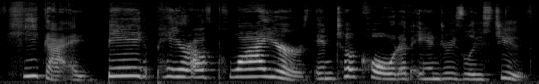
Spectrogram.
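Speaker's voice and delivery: plain reading voice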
